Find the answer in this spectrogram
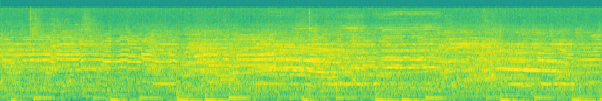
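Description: Sarama, the traditional music that accompanies Muay Thai bouts: a reedy Thai oboe (pi java) plays a wavering melody over a steady, repeating drum beat.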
